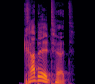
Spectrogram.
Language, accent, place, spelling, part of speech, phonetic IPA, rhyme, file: German, Germany, Berlin, krabbeltet, verb, [ˈkʁabl̩tət], -abl̩tət, De-krabbeltet.ogg
- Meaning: inflection of krabbeln: 1. second-person plural preterite 2. second-person plural subjunctive II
